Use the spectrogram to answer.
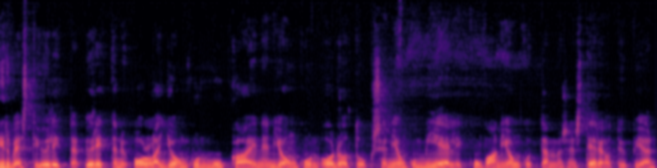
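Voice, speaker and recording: A plain, everyday voice from a woman, fairly low-pitched, with ordinary pitch variation, a moderate pace and very even loudness. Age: 40s. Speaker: podcast host and coach. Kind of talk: casual interview. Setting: video recording.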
